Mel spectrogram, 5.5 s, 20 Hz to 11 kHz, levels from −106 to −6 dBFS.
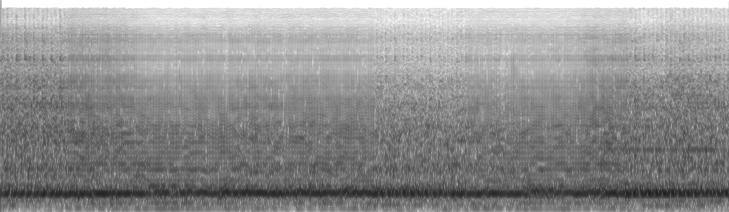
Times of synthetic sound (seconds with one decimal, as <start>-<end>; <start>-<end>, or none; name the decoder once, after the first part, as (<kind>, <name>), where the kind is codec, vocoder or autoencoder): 0.5-2.8 (vocoder, BigVGAN v2); 3.5-4.7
